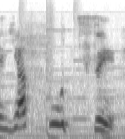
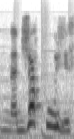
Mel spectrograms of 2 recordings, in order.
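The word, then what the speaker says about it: Jacuzzi: Значит, друзья мои, имя автора, человека, который придумал вот это самое устройство, эту самую конструкцию, это итальянец Кандида Якуцци. Но неправильное произношение, да, на американский манер, он джакузи стал. Если мы с вами прочитаем вот это самое Якуцци, да, в американском варианте, то получится джакузи.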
